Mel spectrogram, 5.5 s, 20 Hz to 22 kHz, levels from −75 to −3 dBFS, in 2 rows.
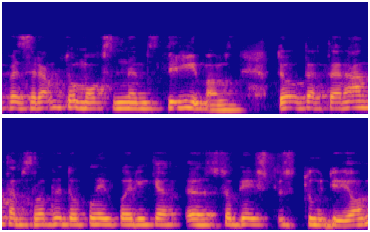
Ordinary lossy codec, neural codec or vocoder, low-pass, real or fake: AAC, 48 kbps; codec, 16 kHz, 8 kbps, FunCodec, trained on LibriTTS, 25 frames a second; 7.2 kHz; fake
